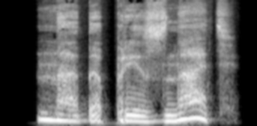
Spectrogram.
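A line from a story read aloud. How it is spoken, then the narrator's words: Whisper in ear. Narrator (Russian): шепнула она на ухо Еве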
